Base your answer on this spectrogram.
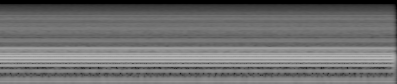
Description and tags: Amen snare fill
